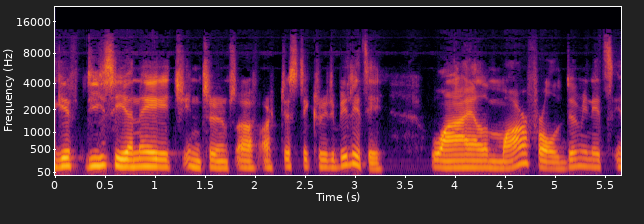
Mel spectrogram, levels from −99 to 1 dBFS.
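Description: At 1.02 s the speech and background drop together by about 5 dB, a microphone volume stepped down, likely automatic input-gain reduction; the waveform envelope shrinks abruptly there.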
